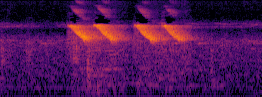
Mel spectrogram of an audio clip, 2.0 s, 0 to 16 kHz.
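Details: Straw-headed Bulbul (local name puling), a trained decoy bird kept to lure wild ones, at a village home in April 2021; four quick, sharply falling whistled notes in two pairs, fairly soft against steady background hiss.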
